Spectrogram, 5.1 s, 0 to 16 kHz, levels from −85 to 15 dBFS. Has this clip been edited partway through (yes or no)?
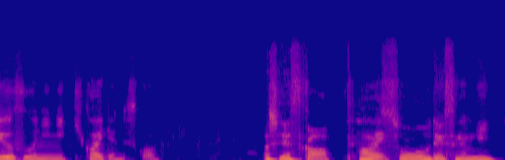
no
